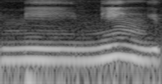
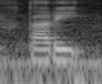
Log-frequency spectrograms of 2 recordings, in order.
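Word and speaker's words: 二人: Nah ini untuk bilangan kedua atau angka 2 ini ni ya, tapi sama ya, ini juga tidak menjadi ni ning gitu ya, tapi menjadi futari.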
